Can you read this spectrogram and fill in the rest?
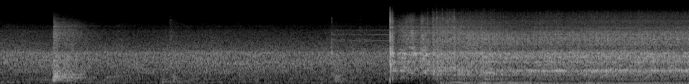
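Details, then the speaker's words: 2015 Renault Logan after timing belt replacement, coils, plugs and torqued cover refitted: starter catches cleanly, smooth even idle without top-end ticking; mechanic notes the camera mic picks up a shriller sound, which is normal; healthy. "a câmera microfone vai captar um sempre mais estridente tá isso é normal"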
